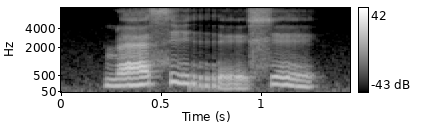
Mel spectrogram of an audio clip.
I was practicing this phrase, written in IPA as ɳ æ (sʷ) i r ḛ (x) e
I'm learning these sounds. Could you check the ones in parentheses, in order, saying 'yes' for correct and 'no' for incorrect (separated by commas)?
no, yes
